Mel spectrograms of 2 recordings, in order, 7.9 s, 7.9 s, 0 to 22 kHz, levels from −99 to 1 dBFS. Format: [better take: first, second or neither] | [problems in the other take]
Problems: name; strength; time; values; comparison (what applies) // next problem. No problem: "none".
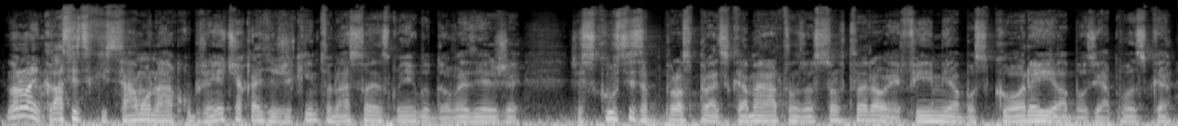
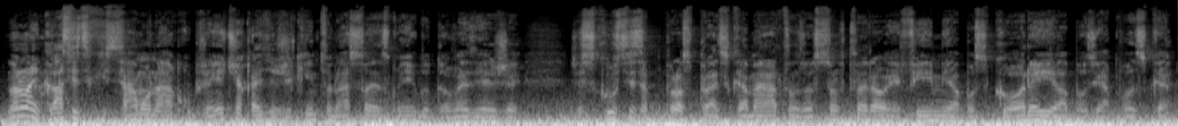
first | low rumble; loud; throughout; 7 dB below the speech; faint in the first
